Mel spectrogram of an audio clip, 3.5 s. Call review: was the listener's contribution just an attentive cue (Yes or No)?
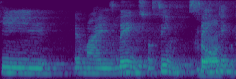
No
